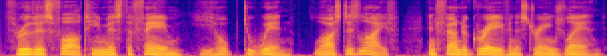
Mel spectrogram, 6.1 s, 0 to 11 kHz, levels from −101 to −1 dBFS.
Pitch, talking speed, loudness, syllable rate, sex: 120 Hz, 215 wpm, -18 LUFS, 4.7 syllables/s, male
